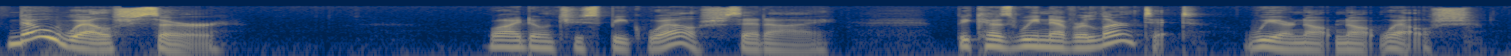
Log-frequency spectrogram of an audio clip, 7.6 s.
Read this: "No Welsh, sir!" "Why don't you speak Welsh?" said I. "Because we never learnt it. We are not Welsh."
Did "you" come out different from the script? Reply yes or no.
no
